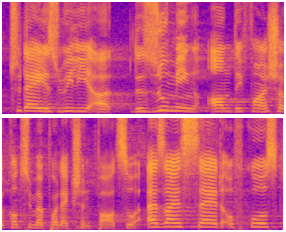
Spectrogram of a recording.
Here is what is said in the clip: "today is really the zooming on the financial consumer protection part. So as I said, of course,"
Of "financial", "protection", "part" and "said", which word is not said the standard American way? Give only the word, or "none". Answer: none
